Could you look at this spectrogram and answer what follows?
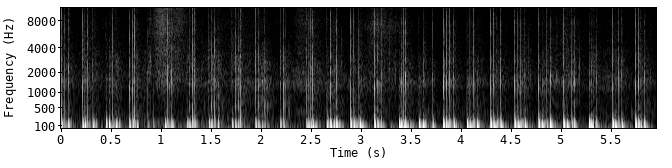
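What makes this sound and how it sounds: A small purple spiral-bound paper notebook with a glossy card cover is held upright while fingernails scratch and tap on the cover. A quick, somewhat irregular run of hollow, low thumps sounds about twice a second, each edged with a bright scratchy click and dying away almost at once.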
